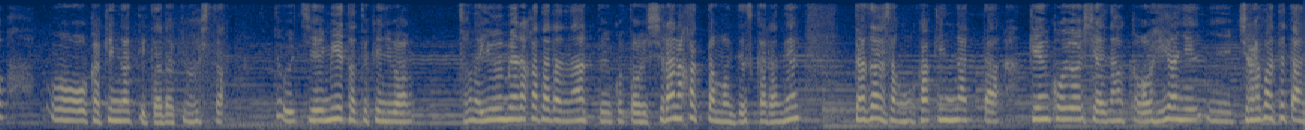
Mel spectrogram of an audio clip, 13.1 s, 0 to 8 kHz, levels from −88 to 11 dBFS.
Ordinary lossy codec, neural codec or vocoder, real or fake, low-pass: none; none; real; 7.2 kHz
